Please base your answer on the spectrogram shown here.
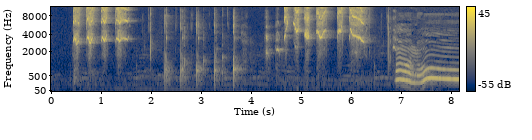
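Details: Pet Amazon parrot, nine months old, kept indoors, having just learned to cough: a run of short, harsh, cough-like bursts in quick succession, some in rapid clusters, then a long wavering voiced note at the end.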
